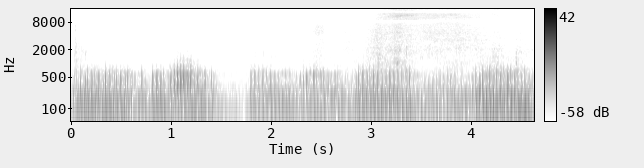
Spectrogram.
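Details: Domestic cat Lily running her deafening purr in a deep, pulsing rumble that swells and fades in breath-length cycles about once a second, with a brief quiet dip midway.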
